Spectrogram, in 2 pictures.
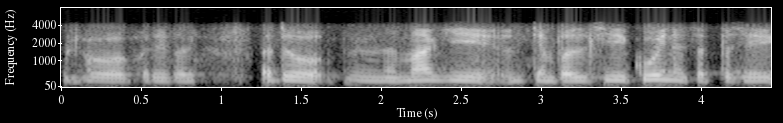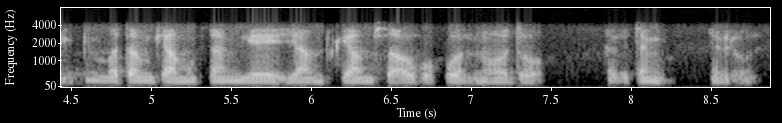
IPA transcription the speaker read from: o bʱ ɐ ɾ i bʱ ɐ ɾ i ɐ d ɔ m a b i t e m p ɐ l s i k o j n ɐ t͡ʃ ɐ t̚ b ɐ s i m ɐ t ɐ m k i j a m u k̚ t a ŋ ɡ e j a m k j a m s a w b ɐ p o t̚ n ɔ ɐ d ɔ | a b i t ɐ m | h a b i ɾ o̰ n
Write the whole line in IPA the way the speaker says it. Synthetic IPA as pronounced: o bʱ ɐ ɾ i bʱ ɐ ɾ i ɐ d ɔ m a ɡ i t e m p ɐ l s i k o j n ɐ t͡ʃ ɐ t̚ p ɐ s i m ɐ t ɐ m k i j a m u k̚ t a ŋ ɡ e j a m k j a m s a w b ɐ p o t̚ n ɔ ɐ d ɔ | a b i t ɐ ŋ | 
